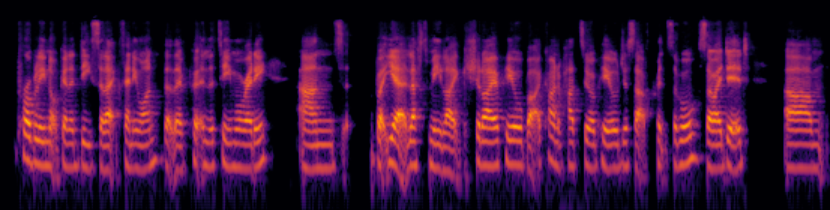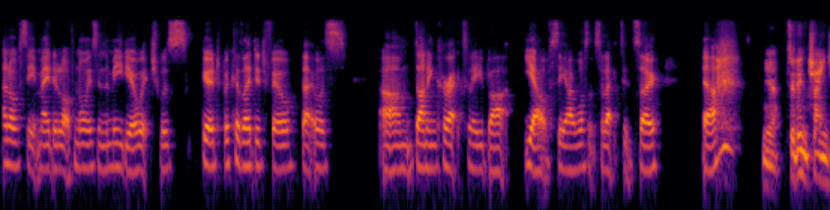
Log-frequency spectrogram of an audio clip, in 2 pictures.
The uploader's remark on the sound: We have a normal intro and outro where I jog around Epping Forest but the main body of this podcast is a zoom chat. The media aficionados among you may find the continuity link from jogging to zoom to jogging again troublingly rustic.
